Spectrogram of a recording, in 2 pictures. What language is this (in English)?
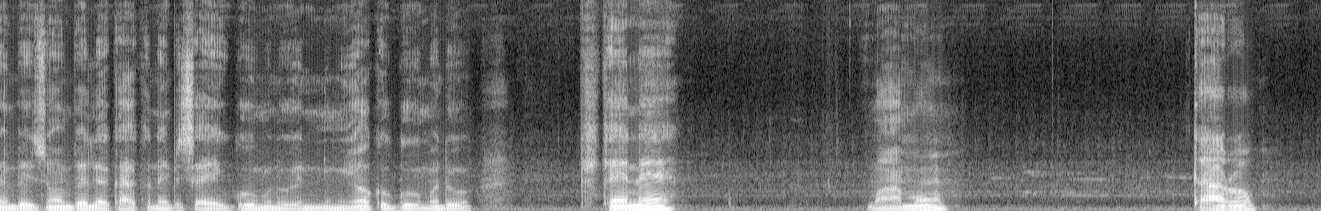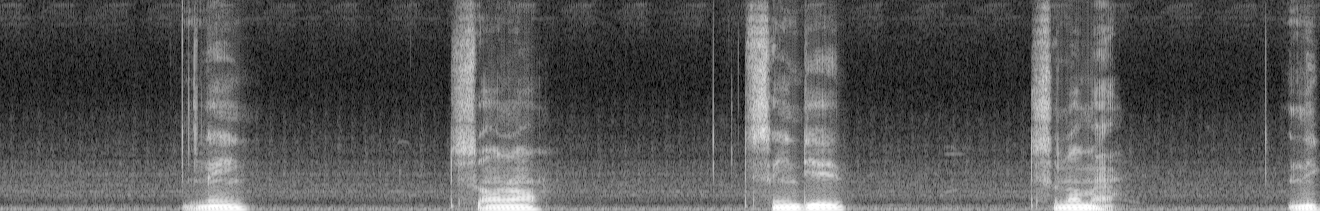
Izon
